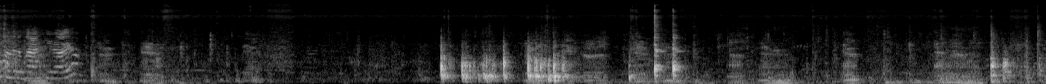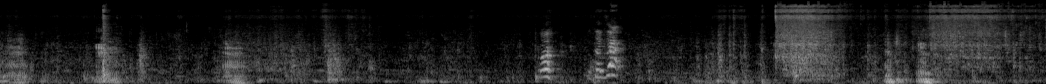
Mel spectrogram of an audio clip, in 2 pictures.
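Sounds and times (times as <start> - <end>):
pigs grunting: 0.0 - 17.3, 19.1 - 20.0
sharp knocks and clatters: 4.4 - 7.0.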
